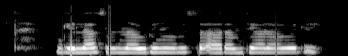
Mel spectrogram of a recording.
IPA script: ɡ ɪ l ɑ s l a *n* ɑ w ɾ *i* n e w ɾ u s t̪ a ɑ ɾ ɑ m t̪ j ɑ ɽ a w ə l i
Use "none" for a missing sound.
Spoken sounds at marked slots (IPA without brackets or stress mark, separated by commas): n, i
